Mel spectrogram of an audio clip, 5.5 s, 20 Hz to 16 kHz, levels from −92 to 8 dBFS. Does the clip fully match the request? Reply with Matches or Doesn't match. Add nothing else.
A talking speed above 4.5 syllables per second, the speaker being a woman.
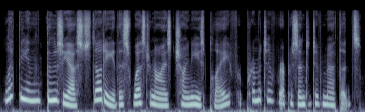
Matches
